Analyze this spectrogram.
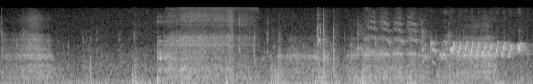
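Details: Mangrove gerygone (Gerygone levigaster) in a coastal mangrove at Coffs Harbour sings a quick, high, sweet trill of rapid, evenly spaced notes after a man talks; they call across the mangrove to tell each other where they are.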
